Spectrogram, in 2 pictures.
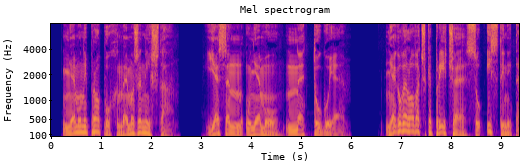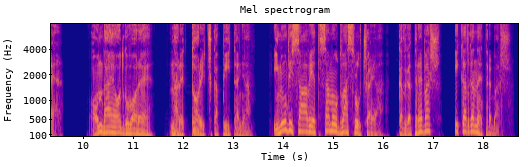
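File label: croatian male character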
